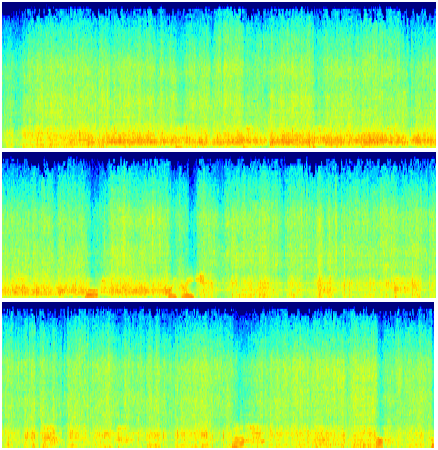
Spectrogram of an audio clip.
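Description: Sled runners hissing and scraping steadily over packed snow during a fast downhill ride.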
